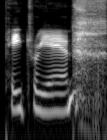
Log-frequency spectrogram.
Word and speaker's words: Patreon: Yes, Patreon. That's how you say that word.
